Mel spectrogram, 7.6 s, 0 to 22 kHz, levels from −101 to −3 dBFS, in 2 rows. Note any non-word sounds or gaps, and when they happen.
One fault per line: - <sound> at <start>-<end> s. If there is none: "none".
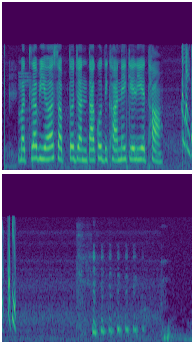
- chirp at 3.6-4.1 s
- laugh at 5.3-6.8 s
